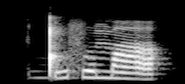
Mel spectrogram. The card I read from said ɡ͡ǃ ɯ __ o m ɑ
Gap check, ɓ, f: f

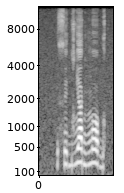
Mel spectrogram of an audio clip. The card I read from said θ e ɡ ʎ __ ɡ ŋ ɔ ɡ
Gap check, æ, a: a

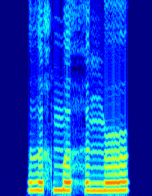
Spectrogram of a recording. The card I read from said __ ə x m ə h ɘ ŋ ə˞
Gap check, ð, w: ð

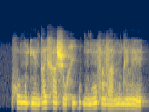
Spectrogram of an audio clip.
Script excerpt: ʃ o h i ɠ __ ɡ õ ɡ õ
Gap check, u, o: u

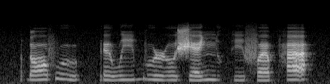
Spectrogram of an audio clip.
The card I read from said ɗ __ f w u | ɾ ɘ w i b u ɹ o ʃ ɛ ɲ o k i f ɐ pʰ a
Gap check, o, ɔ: ɔ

